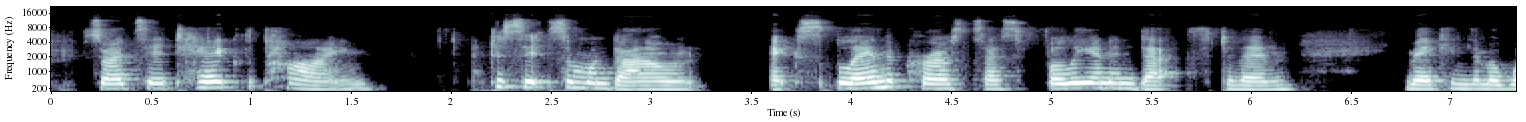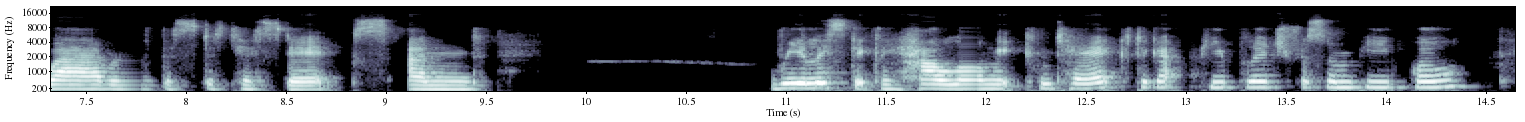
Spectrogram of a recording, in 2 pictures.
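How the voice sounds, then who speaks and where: A woman speaks at a moderate pace with a Yorkshire accent. Her pitch is fairly high, with ordinary pitch variation. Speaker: aspiring barrister sharing interview advice. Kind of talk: interview advice conversation.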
